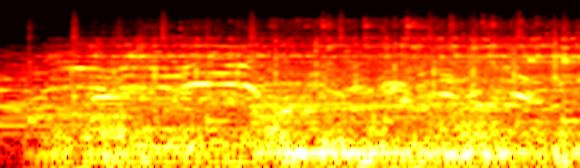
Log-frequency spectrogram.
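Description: Roadside spectators cheering and calling out to passing marathon runners, several voices shouting over one another, over a low steady rumble.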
